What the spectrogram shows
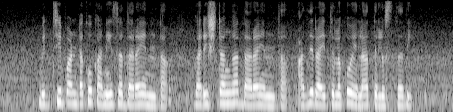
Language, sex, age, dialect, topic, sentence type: Telugu, male, 18-24, Telangana, agriculture, question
